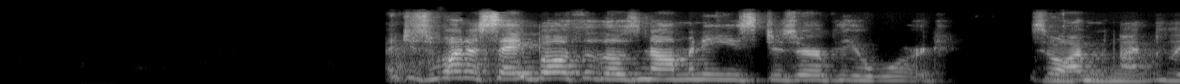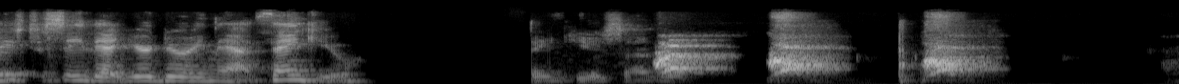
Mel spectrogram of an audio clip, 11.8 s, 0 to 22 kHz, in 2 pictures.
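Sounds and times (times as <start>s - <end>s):
speech: 2.0s - 7.8s, 8.5s - 9.5s
small dog barking: 9.2s - 11.0s.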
